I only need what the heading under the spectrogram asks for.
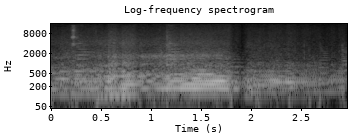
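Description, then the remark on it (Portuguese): A motorcycle engine roars past, building to a loud peak and then dropping off as it moves away, with a steady mechanical drone throughout and no talking. “Ah, olha a moto passando.”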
